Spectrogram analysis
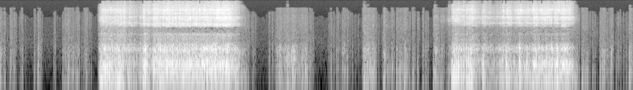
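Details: Adult man snoring during an afternoon sleep: two long, harsh, rasping snores on the in-breath about five seconds apart, with quieter breathing between; loud snoring.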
